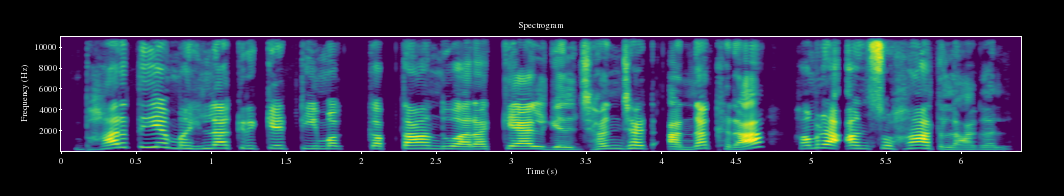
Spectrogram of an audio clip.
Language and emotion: Maithili, disgusted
